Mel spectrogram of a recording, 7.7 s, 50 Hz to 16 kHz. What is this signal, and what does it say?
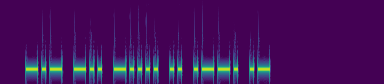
Morse code, heard as a keyed tone, about 15 wpm, 700 Hz. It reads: KD6IPA
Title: USA Call Signs - 6 Characters - Repeated 2x - 15wpm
